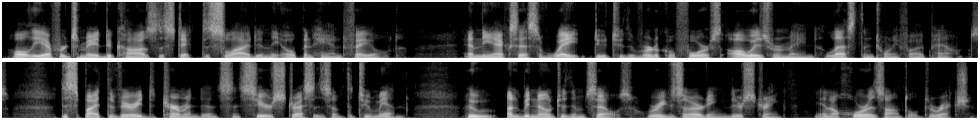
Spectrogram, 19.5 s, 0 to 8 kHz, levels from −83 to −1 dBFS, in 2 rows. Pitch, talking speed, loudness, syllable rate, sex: 115 Hz, 170 wpm, -22 LUFS, 5.2 syllables/s, male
